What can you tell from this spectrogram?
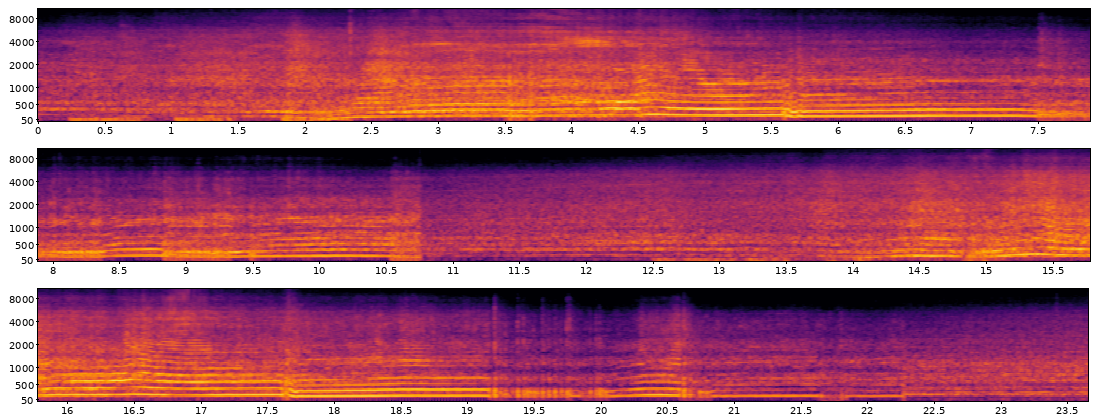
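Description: Rally car engines at full throttle, the pitch rising then dropping sharply again and again as the drivers shift gears. This happens in two loud stretches, two passes with a brief lull between them.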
